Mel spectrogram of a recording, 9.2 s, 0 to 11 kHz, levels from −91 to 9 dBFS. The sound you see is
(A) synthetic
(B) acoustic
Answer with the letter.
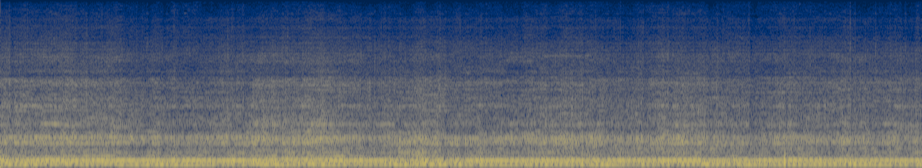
A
